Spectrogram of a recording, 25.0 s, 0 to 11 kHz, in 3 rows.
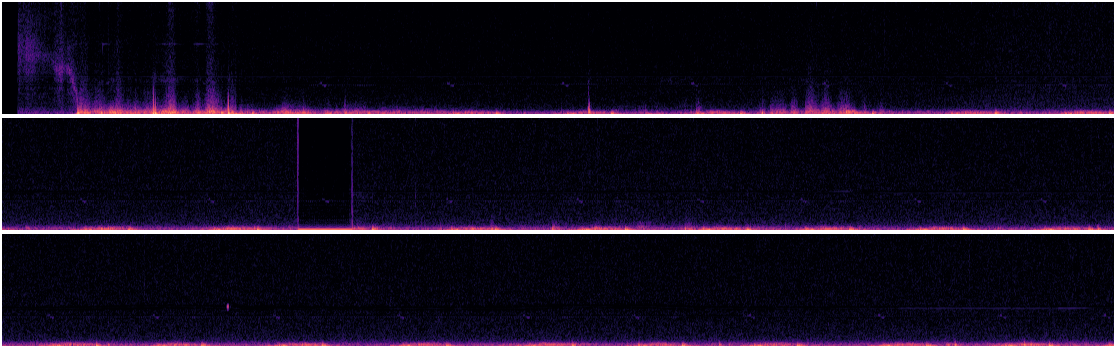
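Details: Johns Hopkins heart sound laboratory recording from 1955, taken at the aortic and pulmonic areas, third left interspace, lower left sternal border and apex. Pure pulmonary stenosis with a diastolic "whisp" at the third left sternal border.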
